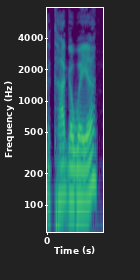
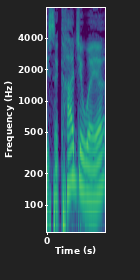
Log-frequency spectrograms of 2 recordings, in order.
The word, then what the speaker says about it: Sacagawea: It's commonly spelled and pronounced Sacagawea. It could also be Sacagawea or Sakakawea, and they all mean different things.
